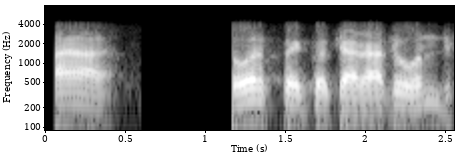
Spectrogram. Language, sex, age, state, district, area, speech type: Kannada, male, 60+, Karnataka, Mysore, urban, conversation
